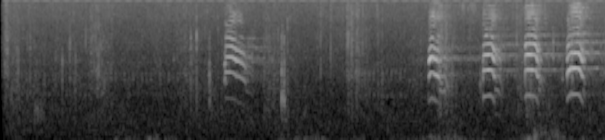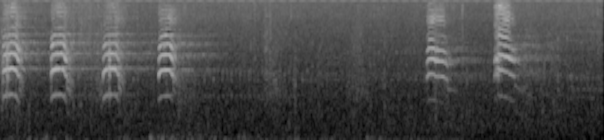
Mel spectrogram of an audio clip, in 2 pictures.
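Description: A bird calling: one short call, then a run of about eight loud, arched notes at roughly three a second in the middle, and two more calls near the end.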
